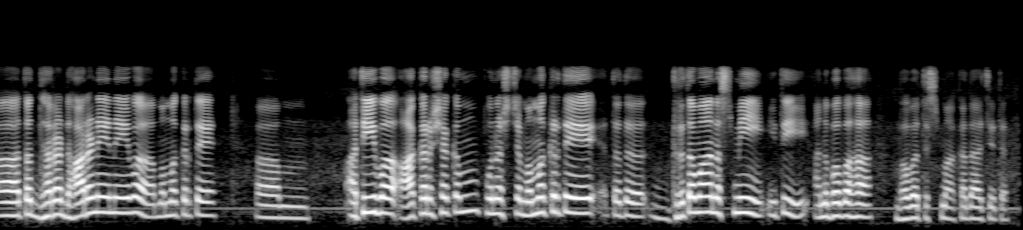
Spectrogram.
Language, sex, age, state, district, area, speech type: Sanskrit, male, 18-30, Karnataka, Dakshina Kannada, urban, spontaneous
